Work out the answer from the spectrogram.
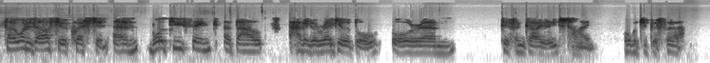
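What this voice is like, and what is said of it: Speaks with a noticeable accent. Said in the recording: “Oh, the accent.”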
